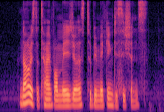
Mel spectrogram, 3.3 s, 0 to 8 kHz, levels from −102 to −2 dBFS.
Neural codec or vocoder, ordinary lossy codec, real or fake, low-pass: none; none; real; none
